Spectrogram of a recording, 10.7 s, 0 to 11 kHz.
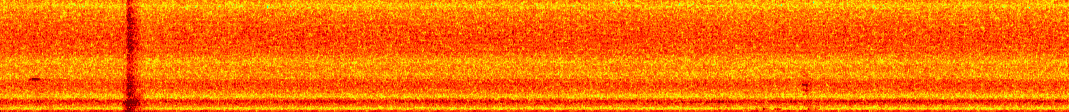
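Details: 1947 Ford Tudor street rod, freshly rebuilt zero-mile V8 with new 9.5:1 pistons and Holley carb: whistle cured, traced to the carb base; stuck-open secondaries freed; steady even low-rumble idle with no whistle on top.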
